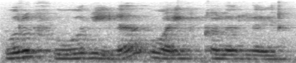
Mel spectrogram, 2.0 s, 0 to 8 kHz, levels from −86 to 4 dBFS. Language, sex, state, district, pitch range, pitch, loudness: Tamil, female, Tamil Nadu, Chennai, 200-240 Hz, 210 Hz, -16 LUFS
